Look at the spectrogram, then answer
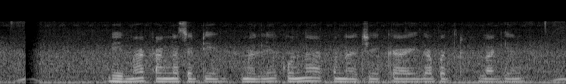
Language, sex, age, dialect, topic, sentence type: Marathi, male, 18-24, Varhadi, banking, question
